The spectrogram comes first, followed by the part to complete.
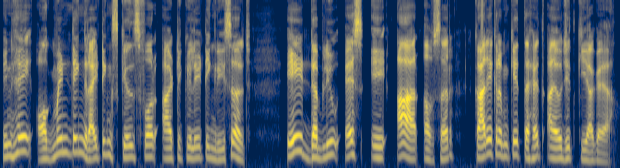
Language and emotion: Hindi, neutral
